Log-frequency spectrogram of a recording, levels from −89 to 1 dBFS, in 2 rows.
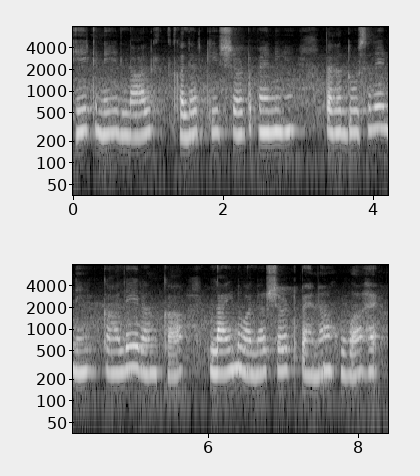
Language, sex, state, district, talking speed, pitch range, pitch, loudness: Hindi, female, Chhattisgarh, Raipur, 145 wpm, 245-270 Hz, 260 Hz, -20 LUFS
